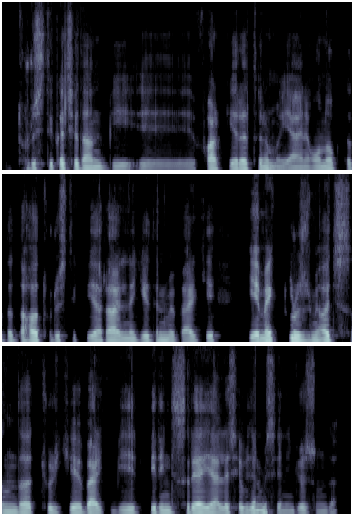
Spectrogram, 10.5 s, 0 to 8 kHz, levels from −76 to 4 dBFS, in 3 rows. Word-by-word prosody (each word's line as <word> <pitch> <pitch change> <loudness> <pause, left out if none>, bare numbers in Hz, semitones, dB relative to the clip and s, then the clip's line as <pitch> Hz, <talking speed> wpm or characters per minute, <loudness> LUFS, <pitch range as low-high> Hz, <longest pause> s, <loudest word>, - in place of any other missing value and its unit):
turistik 115 +7 -4
açıdan 120 -4 +1
bir, 110 0 -8
eee, 100 -1 -12
fark 110 0 0
yaratır 120 0 0
mı? 100 -4 -3
Yani, 100 +2 -4
o 110 +2 -3
noktada 115 0 -4
daha 115 +2 +4
turistik 115 0 -10
bir - - -5
yer 115 -1 +1
hâline 115 0 +3
gelir 115 +3 -3
mi? 130 -4 -1
Belki 110 +3 -3 0.3
yemek 110 +10 +5
turizmi 130 -1 +4
açısında 120 -1 +2
Türkiye 115 +1 -1
belki 105 -1 +2
bi 115 +1 -2
birinci 115 +1 0
sıraya 125 -1 +4
yerleşebilir 120 - +1
mi 195 - +1
senin 100 -2 -9
gözünde? 95 -1 -9
115 Hz, 170 wpm, -24 LUFS, 110-120 Hz, 0.3 s, yemek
